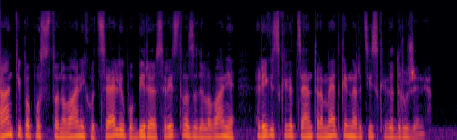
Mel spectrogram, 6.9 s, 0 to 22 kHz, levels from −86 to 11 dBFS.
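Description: No technical faults can be heard anywhere in the speech recording; the signal stays continuous and stable throughout.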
